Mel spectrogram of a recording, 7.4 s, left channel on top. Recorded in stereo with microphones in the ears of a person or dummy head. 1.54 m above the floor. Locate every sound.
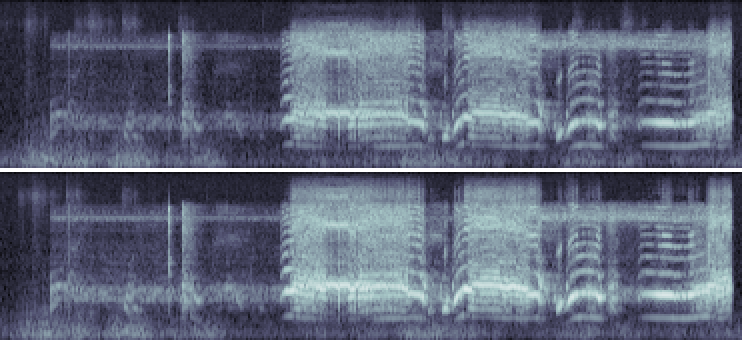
0.5 s a baby crying: 35° right (ahead or behind)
